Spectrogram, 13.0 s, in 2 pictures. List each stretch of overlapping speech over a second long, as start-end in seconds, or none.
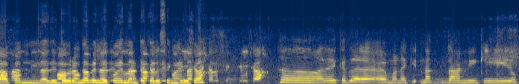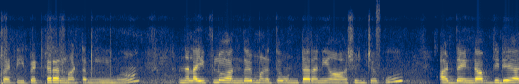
none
